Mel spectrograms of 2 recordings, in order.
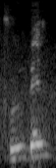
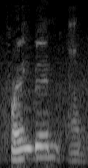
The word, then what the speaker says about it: Khruangbin: Like, like I don't know if I'm pronouncing it right. It's Krungbin or Krangbin.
